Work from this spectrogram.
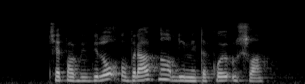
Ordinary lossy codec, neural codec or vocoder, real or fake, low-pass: MP3, 64 kbps; codec, 16 kHz, 4 kbps, X-Codec, HuBERT features, trained on general audio; fake; 7.2 kHz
